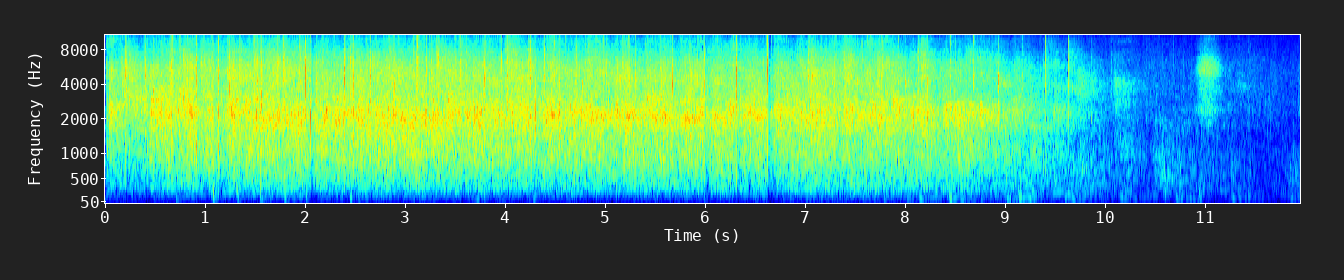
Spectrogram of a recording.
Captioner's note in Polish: oklaski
